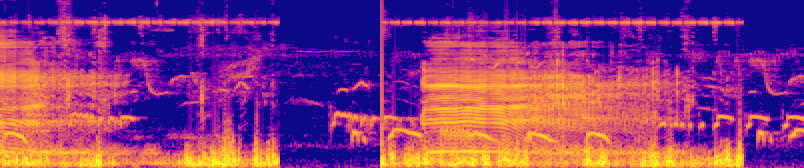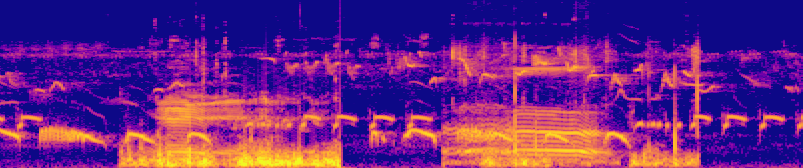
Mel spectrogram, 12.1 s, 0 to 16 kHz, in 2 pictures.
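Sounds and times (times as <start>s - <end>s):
cattle mooing: 0.0s - 1.1s, 3.0s - 5.4s, 6.9s - 8.4s, 9.4s - 11.3s
bird calling in quick notes: 9.4s - 11.3s.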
